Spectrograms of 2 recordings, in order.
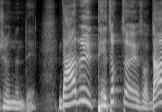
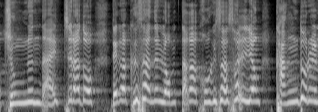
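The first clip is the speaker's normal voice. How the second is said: fervent preaching; 4 semitones higher than usual. Acted. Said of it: "preaching Paul's resolve".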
